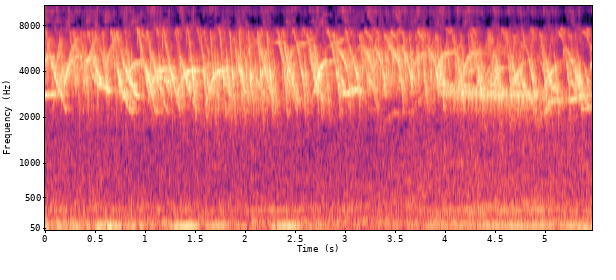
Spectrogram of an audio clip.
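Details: Many canaries singing at once in a competition-like atmosphere for training singing birds; a constant dense blanket of high rapid twitters and trills, with a pulsing low hum in the background.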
